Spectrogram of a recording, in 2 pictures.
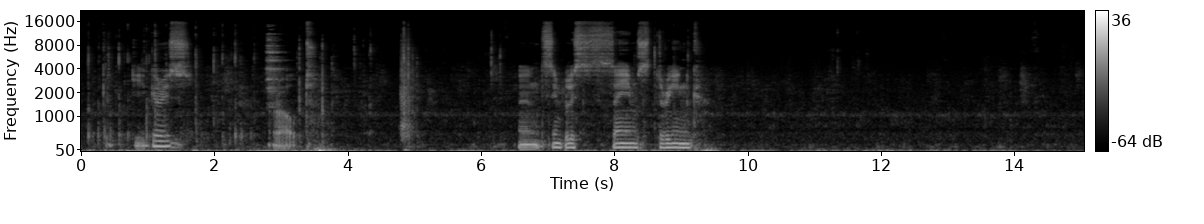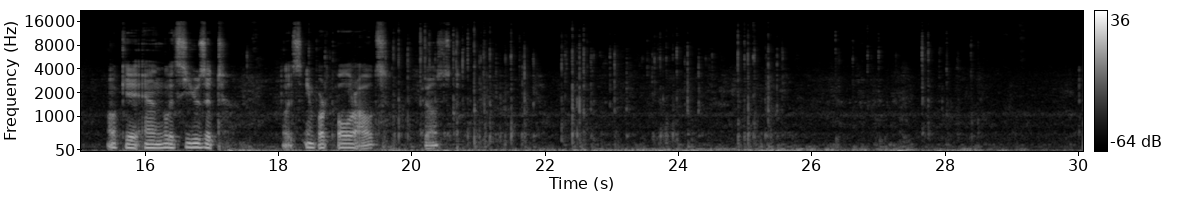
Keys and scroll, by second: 0.0-4.9 typing, 7.7 shift+', 8.3 shift+super+', 8.7 shift+super+Right, 9.1 shift+super+;, 9.9 shift+;, 11.4 shift+Left, 18.4 shift+Return, 19.1-25.7 typing, 27.6 Return, 28.0 super+Right, 28.4 super+;.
